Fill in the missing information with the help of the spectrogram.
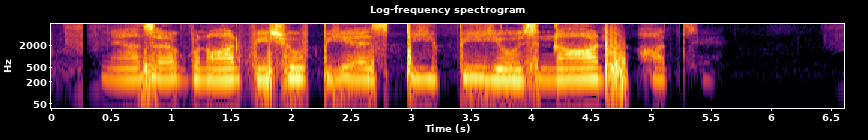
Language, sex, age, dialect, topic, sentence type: Magahi, female, 18-24, Northeastern/Surjapuri, banking, statement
